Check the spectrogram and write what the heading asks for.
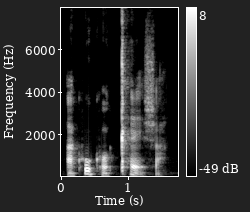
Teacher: the first vowel of the noun is dropped. So we just say akukho xesha, there is no time.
